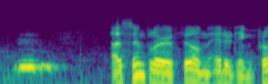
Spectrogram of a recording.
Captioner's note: machines whir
